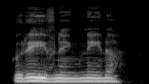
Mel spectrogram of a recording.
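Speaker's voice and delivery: low, throaty voice. Reading a story, voicing a husband greeting his wife on the phone: low and throaty. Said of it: "her husband's voice again, low and throaty".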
